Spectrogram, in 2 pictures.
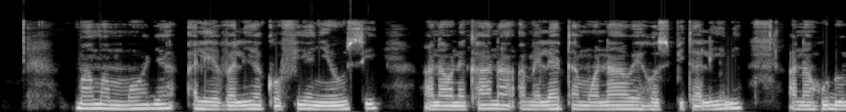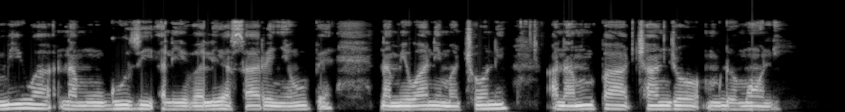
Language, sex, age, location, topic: Swahili, male, 18-24, Kisii, health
